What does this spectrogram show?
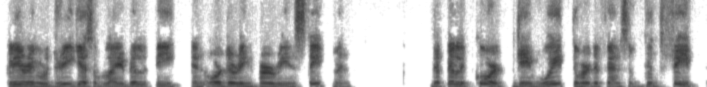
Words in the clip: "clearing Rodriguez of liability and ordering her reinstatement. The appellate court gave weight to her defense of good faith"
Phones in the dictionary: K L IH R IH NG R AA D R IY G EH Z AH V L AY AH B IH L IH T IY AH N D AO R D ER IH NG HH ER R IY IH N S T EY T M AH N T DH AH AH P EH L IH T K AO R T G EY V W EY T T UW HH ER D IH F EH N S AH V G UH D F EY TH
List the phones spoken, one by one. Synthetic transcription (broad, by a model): K L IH R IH NG R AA D R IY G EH S AH V L AY AH B IH L IH T IY AH N D AO R D ER IH NG HH ER R IY IH N S T EY T M AH N T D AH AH P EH L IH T K AO R T G EY V W EY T T UW HH ER D IH F EH N S AH V G UH D F EY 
